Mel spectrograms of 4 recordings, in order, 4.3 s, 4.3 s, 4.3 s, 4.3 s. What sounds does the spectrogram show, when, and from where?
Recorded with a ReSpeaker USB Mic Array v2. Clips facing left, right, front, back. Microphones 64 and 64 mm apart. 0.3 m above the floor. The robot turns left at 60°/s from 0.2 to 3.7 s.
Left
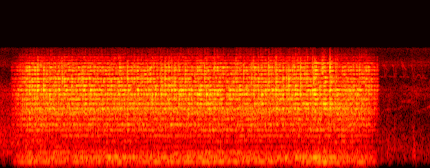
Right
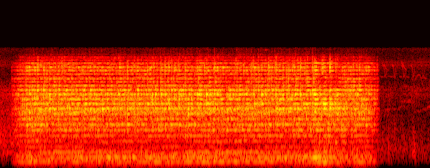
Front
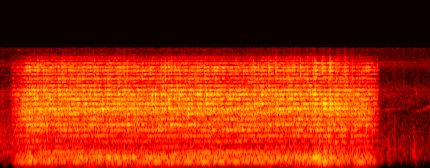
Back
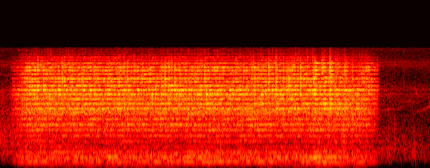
Only background noise.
